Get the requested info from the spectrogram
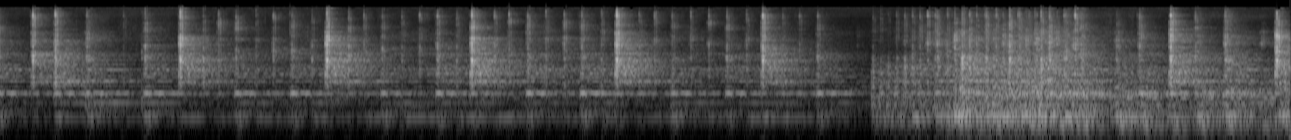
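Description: Mridangam being played solo in a Carnatic rhythmic passage: sharp, ringing strokes on the tuned drumheads over a steady drone. About nine seconds in it breaks into a faster, denser and louder run of strokes.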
